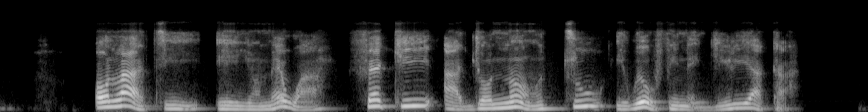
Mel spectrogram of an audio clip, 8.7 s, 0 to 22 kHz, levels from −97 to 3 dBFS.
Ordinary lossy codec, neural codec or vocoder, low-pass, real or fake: Opus, 16 kbps; codec, 16 kHz, 16 kbps, FunCodec, trained on Chinese and English, 50 frames a second; 7.2 kHz; fake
